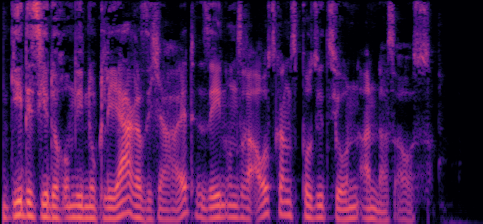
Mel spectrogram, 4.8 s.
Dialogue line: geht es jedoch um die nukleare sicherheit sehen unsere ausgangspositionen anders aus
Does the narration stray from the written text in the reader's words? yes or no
no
